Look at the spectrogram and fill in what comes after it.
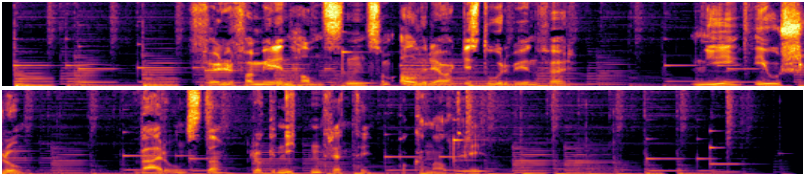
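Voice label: Norwegian promo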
